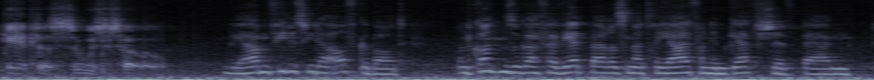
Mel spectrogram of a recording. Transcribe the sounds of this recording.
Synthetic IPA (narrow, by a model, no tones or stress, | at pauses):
ɡetəsz̥uːstoʊviːɐhaːbm̩fiːləsv̥iːdɐʔaʊfɡ̥əbaʊtʔʊntkʰɔntn̩zoɡaːɐfɛɐveːɐt̚b̥aːʁ̞əsmatɛʁiaːlfɔndeːmɡɛfʃɪfb̥ɛɐɡŋ̩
